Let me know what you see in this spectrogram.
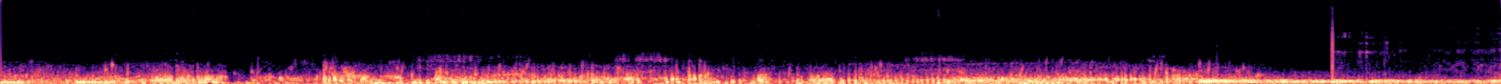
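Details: Stomach growling (borborygmi).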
